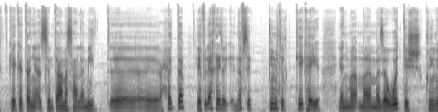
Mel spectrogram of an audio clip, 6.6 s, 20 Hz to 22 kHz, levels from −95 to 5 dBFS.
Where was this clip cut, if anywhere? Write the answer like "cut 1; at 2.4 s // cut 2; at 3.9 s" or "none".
cut 1; at 3.3 s // cut 2; at 4.6 s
